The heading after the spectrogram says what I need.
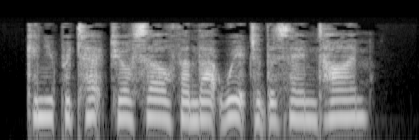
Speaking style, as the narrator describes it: Marcus asked quietly

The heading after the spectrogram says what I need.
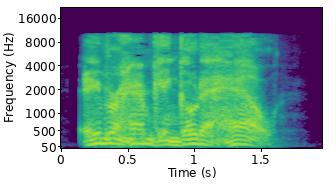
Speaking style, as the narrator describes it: Prof spat

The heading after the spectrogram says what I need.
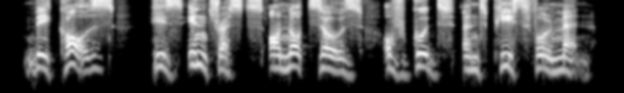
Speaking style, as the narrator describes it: the Chancellor said sternly

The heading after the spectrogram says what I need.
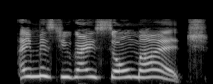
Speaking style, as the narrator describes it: I shouted

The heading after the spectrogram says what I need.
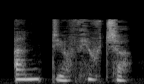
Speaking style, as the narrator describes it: she added in a shy whisper

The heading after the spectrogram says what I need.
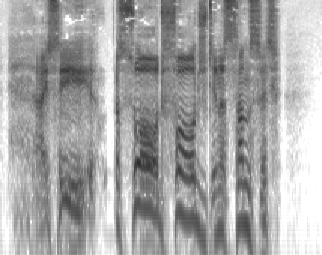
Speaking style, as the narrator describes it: he had told us in a strained tone

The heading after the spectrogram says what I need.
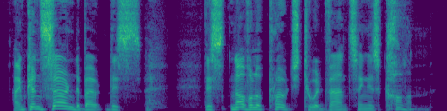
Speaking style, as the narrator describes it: he added nervously

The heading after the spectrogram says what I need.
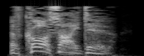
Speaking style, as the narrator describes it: Sharon barked

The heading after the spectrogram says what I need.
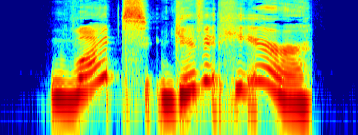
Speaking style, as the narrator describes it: Vivian yelled from the passenger seat

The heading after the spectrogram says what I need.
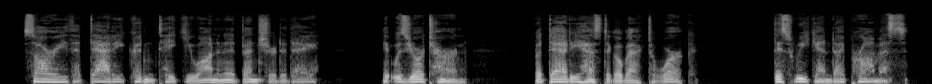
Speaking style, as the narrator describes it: whispered softly

